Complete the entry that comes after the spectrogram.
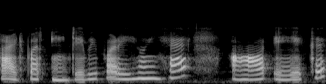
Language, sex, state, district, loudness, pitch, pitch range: Hindi, female, Delhi, New Delhi, -22 LUFS, 270 Hz, 245-310 Hz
